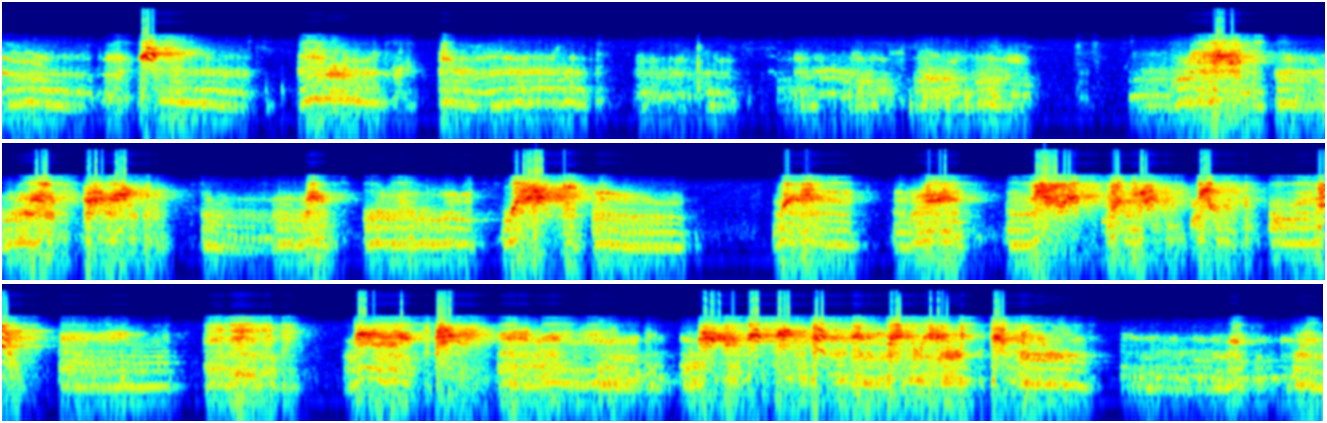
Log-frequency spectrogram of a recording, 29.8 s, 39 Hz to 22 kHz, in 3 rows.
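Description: Young American Staffordshire Terrier puppies, about 25 days old, growling and yipping in play. The growls come short with brief gaps between them, and from about halfway they come thicker and higher-pitched.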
